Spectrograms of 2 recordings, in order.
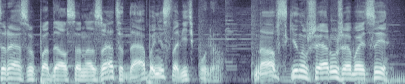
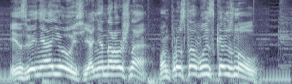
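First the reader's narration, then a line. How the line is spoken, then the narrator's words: Gloating shout. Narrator (Russian): И я злорадно крикнул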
